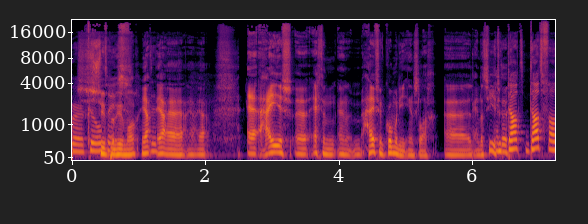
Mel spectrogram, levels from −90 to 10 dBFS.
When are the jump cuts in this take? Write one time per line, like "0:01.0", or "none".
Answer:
0:06.0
